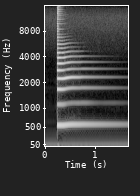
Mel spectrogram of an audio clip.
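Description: A single plucked electric guitar note on the second string at the fourteenth fret, bent up a half step in a slow solo lesson, ringing out cleanly and sustaining with a gentle decay, alone with no talking.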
